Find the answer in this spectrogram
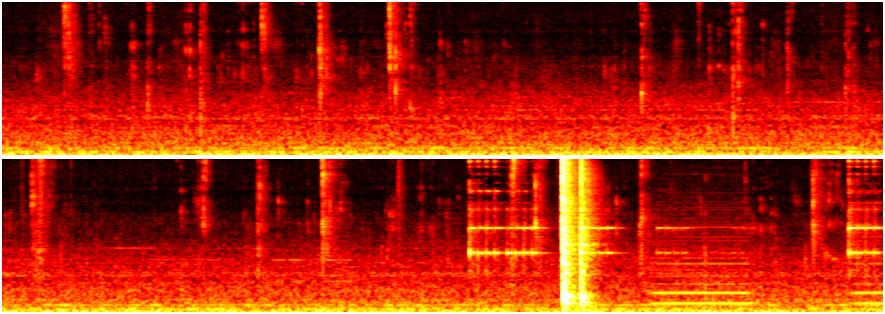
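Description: Close-up chewing of a mouthful of food, with small wet mouth clicks. About thirteen and a half seconds in, a phone's countdown-timer alarm starts beeping in a repeating pattern, marking time up, and a second later comes one loud sharp knock.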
